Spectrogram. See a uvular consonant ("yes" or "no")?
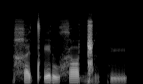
yes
